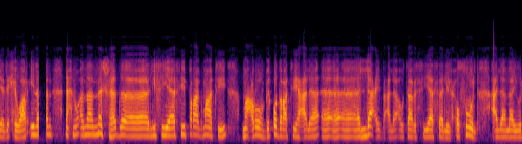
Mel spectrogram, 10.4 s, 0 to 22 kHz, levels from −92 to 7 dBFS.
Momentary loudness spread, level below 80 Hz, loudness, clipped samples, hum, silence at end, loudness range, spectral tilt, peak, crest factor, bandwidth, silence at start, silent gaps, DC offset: 7 LU; -70 dBFS; -19 LUFS; under 0.1%; none; 0 s; 2 LU; -8 dB/octave; 0 dBFS; 18 dB; 6.8 kHz; 0 s; none; under 0.1%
